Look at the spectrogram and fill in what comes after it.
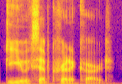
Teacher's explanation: Always pay attention to the gentle upward intonation on questions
